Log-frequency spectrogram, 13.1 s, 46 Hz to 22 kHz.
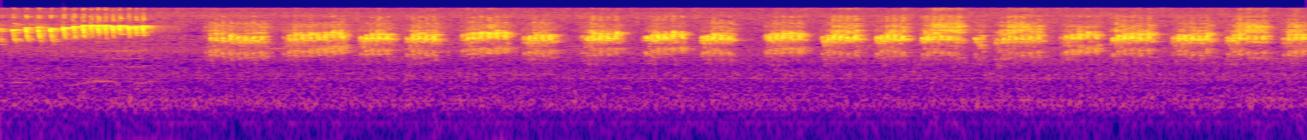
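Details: Female Kinoi song: a brief very high rapid trill, then a long run of harsh rasping buzzes repeated roughly every 0.7 seconds, the besetan style paired with rough tembakan.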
